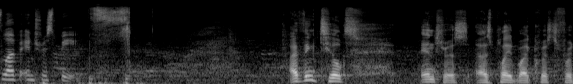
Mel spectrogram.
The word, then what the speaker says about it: Teal'c: Teal'c? Okay. Am I saying it wrong? Teal'c.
